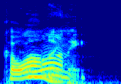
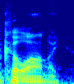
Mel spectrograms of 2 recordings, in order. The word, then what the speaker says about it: Colani: C-O-L-A-N-I. – No, not Bortolano. – Kalani. – Unpronounceable by me. – As in the F1 team, Kalani.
